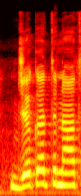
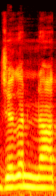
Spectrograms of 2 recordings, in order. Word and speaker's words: जगन्नाथ: हैं एक हटाना है जगत नाथ नहीं होता है जगन्नाथ होता है जगत नाथ नहीं होता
